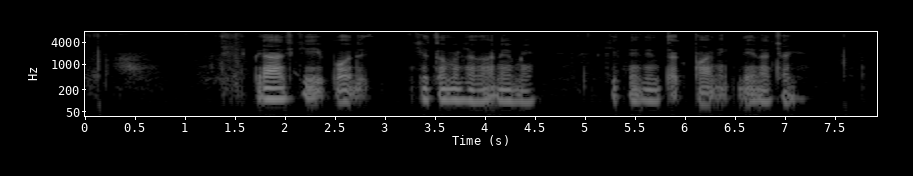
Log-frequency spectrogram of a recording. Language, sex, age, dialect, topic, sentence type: Hindi, male, 31-35, Garhwali, agriculture, question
